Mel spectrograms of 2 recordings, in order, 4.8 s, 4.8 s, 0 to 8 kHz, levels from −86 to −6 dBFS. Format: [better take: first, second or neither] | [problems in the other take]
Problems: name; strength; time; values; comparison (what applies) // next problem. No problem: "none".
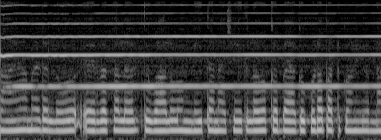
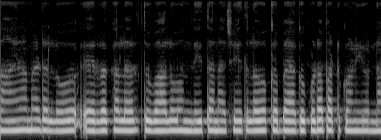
second | background sound (Bowed string instrument); 2 dB below the speech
